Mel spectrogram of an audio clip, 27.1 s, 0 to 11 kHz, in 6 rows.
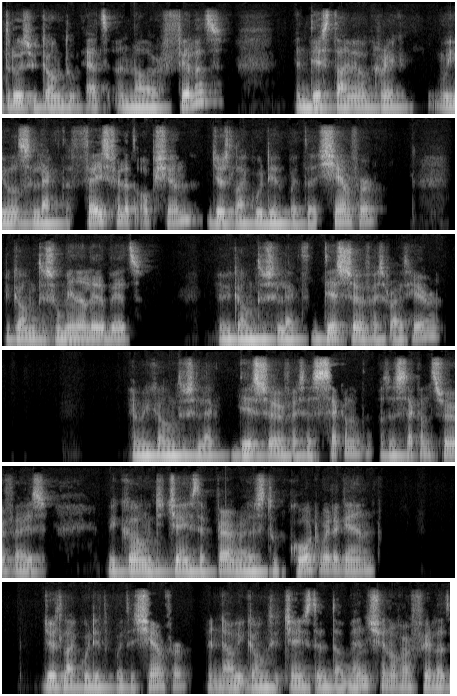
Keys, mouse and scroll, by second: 25.6 1, 26.1 0.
